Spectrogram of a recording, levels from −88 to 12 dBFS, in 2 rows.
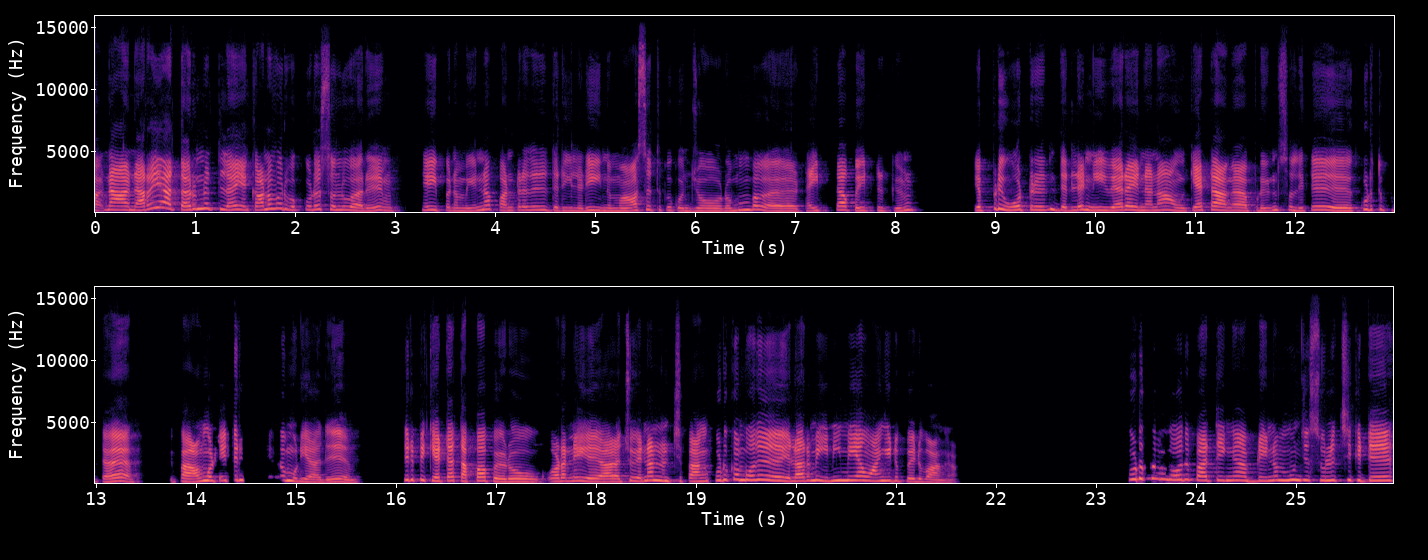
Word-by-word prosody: நான் 290 -1 +5
நிறையா 440 - +5 0.2
தருணத்தில 360 +1 +1
என் 295 0 -7
கணவர் 370 +6 0
வ - - -2
கூட 305 +2 -4
சொல்லுவாரு, 265 -7 -3 0.5
"ஏய்! 295 - +2
இப்ப 250 -1 -11
நம்ம 215 -1 -8
என்ன 310 +5 -3
பண்றதுன்னு 270 +4 -4
தெரியலடி, 230 0 -5
இந்த 220 -1 -7
மாசத்துக்கு 255 +3 -4
கொஞ்சம் 210 0 -7
ரொம்ப 275 +8 -4 0.5
டைட்டா 235 +6 -2
போய்ட்டிருக்கு. 225 -2 -7 0.8
எப்படி 255 +9 -1
ஓட்டுறதுன்னு 295 0 -3
தெரியல. 255 +3 0
நீ 255 - 0
வேற 265 +3 +3
என்னன்னா 255 +2 -2
அவுங்க 225 -6 -6
கேட்டாங்க 270 -2 +4
அப்படின்னு 225 +4 -7
சொல்லிட்டு 240 +3 -6 0.5
குடுத்துபுட்ட. 275 -9 -6 0.7
இப்ப 235 - -3
அவுங்கள்ட்டயே 320 +5 +1
திருப்பி 355 -2 -2 0.2
கேட்க 320 +3 -9
முடியாது. 205 -5 -2 0.7
திருப்பி 370 0 +2
கேட்டா 290 +2 +6
தப்பா 265 +3 +3
போயிடும். 230 -1 0 0.3
உடனே 275 +2 +1 0.2
யாராச்சும் 235 +4 +1
என்ன 335 +1 +5
நினைச்சுப்பாங்க," 275 -3 0
குடுக்கும்போது 370 0 +1 0.3
எல்லாருமே 300 +5 +3
இனிமையா 335 +2 +4
வாங்கிட்டு 295 0 0
போயிடுவாங்க. 200 -7 -3 1.8
குடுக்கும்போது 425 -4 0
பார்த்தீங்க 330 0 +1
அப்படினா, 305 +4 -2
மூஞ்சி 355 0 +3
சுளிச்சுக்கிட்டு, 335 -1 +1
285 Hz, 125 wpm, -23 LUFS, 235-330 Hz, 1.8 s, கேட்டா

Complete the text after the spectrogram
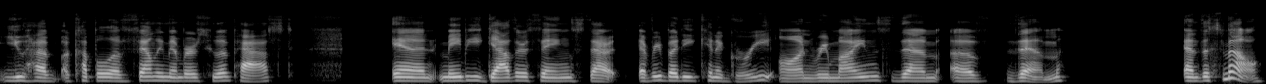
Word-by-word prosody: you 170 +1 -1
have 155 -3 0
a 150 - -6
couple 170 +1 -1
of 155 -1 0
family 180 +4 +1
members 165 -1 -1
who 170 - -5
have 180 +1 0
passed, 140 +5 0 1.0
and 165 -2 +4
maybe 175 +2 +2
gather 165 +3 +3
things 160 -2 -2
that 150 -2 +1 0.2
everybody 175 0 +2
can 175 0 -6
agree 150 +5 -5
on 145 +1 -2
reminds 155 +5 -1
them 155 -1 0
of 145 0 -2 0.2
them. 150 +1 -1 1.2
And 165 -1 +5
the 180 +1 +1
smell. 180 - +1
160 Hz, 125 wpm, -24 LUFS, 150-175 Hz, 1.2 s, And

